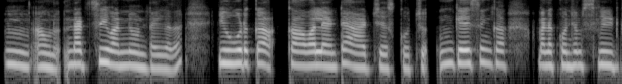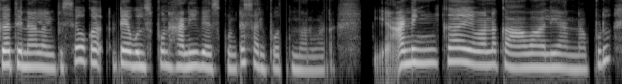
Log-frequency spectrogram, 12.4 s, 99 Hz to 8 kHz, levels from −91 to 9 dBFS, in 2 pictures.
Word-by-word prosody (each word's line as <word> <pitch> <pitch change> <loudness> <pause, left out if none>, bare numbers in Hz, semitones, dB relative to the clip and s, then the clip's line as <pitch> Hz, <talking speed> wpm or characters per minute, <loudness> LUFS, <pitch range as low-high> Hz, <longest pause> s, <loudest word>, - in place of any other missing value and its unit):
హ్మ్. 275 -3 0
అవును. 245 -3 +1 0.2
నట్స్ 285 +2 +1
ఇవన్నుంటాయి 260 -5 +2
గదా! 215 +4 -4 0.4
ఈ - - +5
ఉడక 290 -1 +3 0.3
కావాలంటే 265 0 +3
యాడ్ 240 -2 -1
చేసుకోచ్చు. 230 -1 -5 0.2
ఇన్‌కేస్ 295 0 +3
ఇంకా 290 -1 -3 0.4
మనకు 265 -1 +1
కొంచెం 265 0 0
స్వీట్‌గా 275 0 +3
తినాలనిపిస్తే, 250 -1 -1
ఒక 310 - -1 0.3
టేబుల్ 265 -2 +4
స్పూన్ 275 -1 -4
హనీ 250 +1 +2
వేసుకుంటే 235 +2 -5
సరిపోతుందనమాట. 220 -3 -8 0.7
అండ్ 290 +2 +5
ఇంకా 300 +2 -2 0.2
ఏవన్నా 275 0 -1
కావాలి 245 0 0
అన్నప్పుడు, 225 +8 -7
260 Hz, 130 wpm, -22 LUFS, 240-280 Hz, 0.7 s, ఈ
